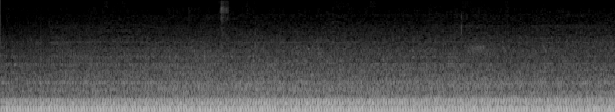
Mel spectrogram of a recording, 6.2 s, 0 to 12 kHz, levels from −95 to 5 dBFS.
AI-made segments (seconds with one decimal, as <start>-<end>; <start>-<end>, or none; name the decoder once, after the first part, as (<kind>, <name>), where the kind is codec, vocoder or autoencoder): 0.0-1.0 (autoencoder, DAC-VAE); 1.6-2.1

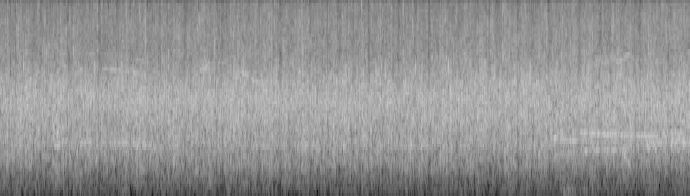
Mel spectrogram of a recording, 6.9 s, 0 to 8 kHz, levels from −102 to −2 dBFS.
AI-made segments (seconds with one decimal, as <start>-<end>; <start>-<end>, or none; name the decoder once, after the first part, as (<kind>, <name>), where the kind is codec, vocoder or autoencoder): none

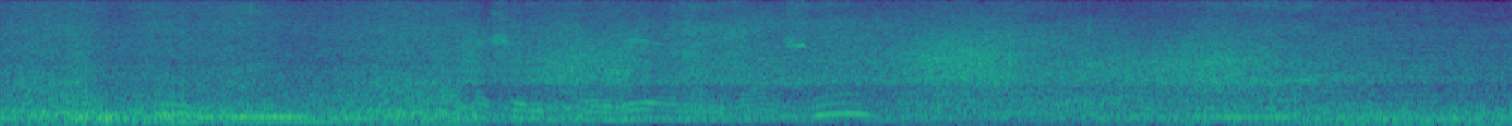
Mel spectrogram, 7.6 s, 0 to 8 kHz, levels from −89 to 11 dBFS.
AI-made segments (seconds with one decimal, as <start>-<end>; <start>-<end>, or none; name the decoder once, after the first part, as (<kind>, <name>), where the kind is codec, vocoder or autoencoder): none

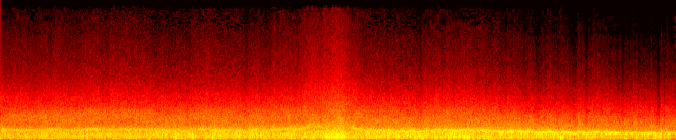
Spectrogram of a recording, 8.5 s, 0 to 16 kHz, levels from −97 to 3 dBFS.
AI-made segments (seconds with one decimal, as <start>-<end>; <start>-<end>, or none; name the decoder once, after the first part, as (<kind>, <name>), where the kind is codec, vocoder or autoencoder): 0.0-1.2 (vocoder, Vocos); 3.1-4.6; 5.2-5.8; 6.3-8.5

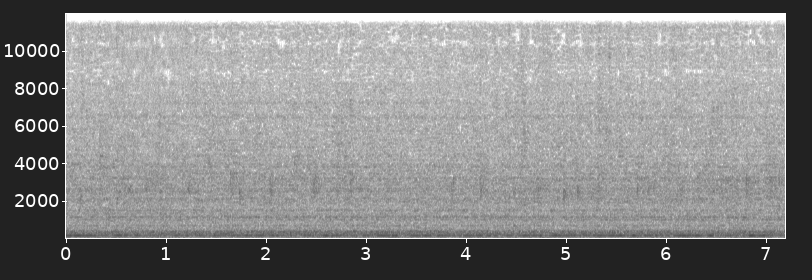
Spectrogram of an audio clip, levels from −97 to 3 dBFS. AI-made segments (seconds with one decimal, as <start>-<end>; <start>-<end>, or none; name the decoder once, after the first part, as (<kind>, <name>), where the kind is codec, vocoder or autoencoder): 0.4-1.2 (vocoder, Vocos)

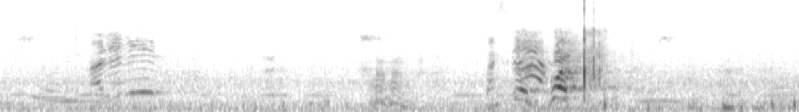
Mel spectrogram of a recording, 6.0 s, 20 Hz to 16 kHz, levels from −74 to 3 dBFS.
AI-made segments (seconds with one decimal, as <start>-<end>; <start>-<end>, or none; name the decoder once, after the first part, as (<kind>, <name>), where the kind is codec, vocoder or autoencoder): 0.0-0.7 (autoencoder, DAC-VAE); 1.8-3.8; 5.5-6.0

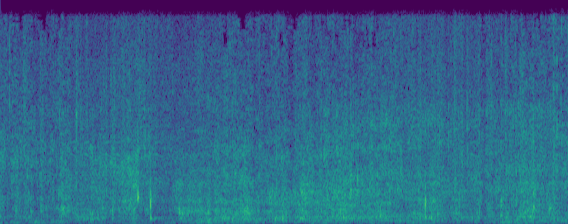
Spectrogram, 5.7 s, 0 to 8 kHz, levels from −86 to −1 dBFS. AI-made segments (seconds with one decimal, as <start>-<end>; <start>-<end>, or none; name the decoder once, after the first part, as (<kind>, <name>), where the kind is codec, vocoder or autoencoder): 0.7-2.2 (codec, SNAC); 4.0-4.8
